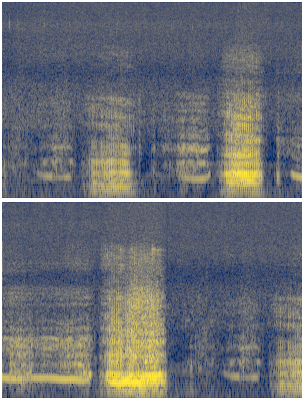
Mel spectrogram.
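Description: A big cat roaring and growling in a series of about six loud, deep calls, each under a second apart from one longer held call in the middle.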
